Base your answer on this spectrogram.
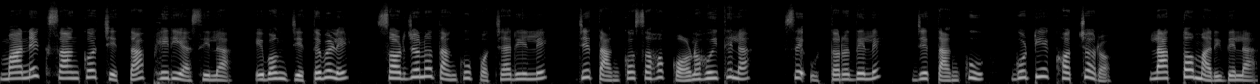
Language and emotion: Odia, neutral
